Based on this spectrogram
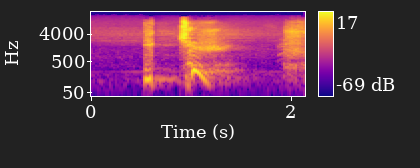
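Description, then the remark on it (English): A voice imitates a boy sneezing in a retelling of the Bible story of Elijah: a sharp intake burst, then a loud explosive "choo" with a falling tone, followed by a softer breathy exhale, clear. “The boy was sneezing because Elijah's got a big old burly beard stuck up in his nose.”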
